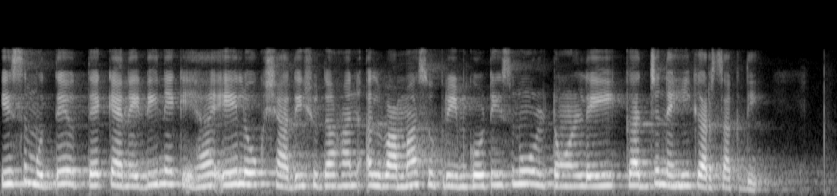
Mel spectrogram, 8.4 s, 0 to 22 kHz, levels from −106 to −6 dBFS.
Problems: none marked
